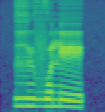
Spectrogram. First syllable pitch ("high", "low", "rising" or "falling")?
low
